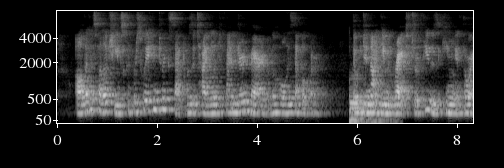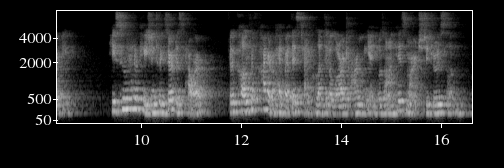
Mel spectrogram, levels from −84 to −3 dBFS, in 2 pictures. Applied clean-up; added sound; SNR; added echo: none; Organ; 4 dB; reverberation time 0.9 s.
